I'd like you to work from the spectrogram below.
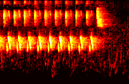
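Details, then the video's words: White-rumped shama, locally murai batu, in a song-training recording with natural water sounds: a fast series of about nine identical sharp, chirping notes, evenly spaced, ending in one higher slurred whistle and fading. "Masteran murai batu TERAMPUH yang di pakai semua burung juara"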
